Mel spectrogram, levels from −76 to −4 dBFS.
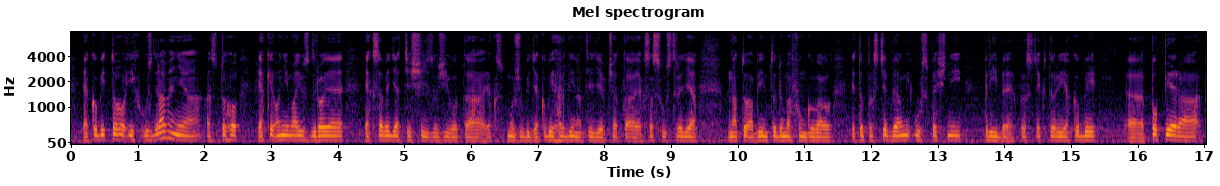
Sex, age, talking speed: male, 40-59, 160 wpm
